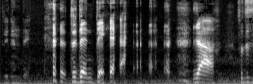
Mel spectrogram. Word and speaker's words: Tridente: You have to say it like an Italian, Tridente.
